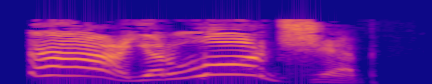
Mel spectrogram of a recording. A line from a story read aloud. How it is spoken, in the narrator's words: Crumb said loudly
